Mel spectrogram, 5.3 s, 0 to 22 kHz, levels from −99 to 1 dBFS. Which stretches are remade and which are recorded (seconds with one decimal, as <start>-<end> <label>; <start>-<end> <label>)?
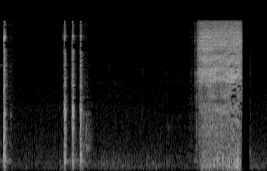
0.0-3.2 recorded; 3.2-4.6 remade; 4.6-5.3 recorded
